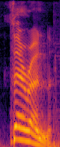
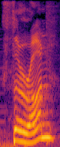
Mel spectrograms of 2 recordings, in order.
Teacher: certains le prononcent Theron avec la première syllabe accentuée, et d'autres le prononcent Theron avec la deuxième syllabe accentuée.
